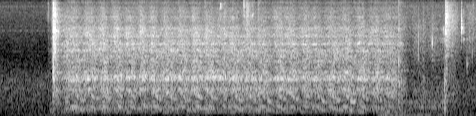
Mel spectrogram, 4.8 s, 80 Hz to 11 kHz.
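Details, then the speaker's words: 1979 BMW E12 520 barn find, first start in 30 years on its own fuel supply, rear up on ramps: steady cranking near four turns a second for about 3.5 seconds, never fires. No fuel reaching the carb; owner suspects the raised rear. "jump a pack on let's try again no there's no fuel getting to the carb so why is that"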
